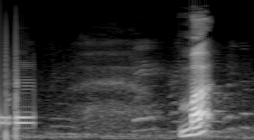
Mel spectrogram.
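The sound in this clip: A telephone line tone sounds as a listener's call drops during a radio call-in show: a brief steady electronic tone with sharp clicks at the start, followed later by a short burst of voice.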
